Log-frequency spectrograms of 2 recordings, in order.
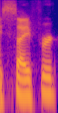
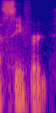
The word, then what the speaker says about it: Seaford: yeah oh God sorry usually usually when it's E before I you would pronounce the I so I get why you would look at that and say ciphered but um yeah Seaford 31 so the lowest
